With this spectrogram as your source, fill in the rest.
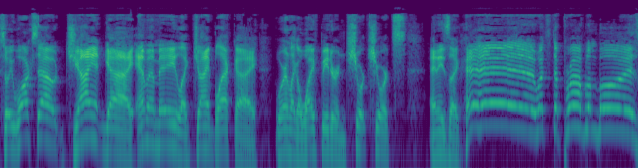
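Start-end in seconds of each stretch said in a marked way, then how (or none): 6.9-9.6 very high, put-on Jamaican accent, drawn-out hey. Retelling what a huge guy said walking out: imitating a Jamaican accent. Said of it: "He's Jamaican all of a sudden".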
